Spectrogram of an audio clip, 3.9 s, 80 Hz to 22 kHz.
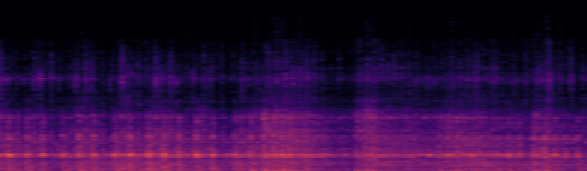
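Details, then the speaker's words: Bajaj Pulsar NS 200 single-cylinder engine idling: light metallic rattle over the steady thump, a timing chain noise from the right-side chain, caused when the tensioner is bad. "अगर tensioner खराब होगा तभी timing चैन की आवाज आएगी। तो इसमें अभी टाइमिंग चैन या की आवाज आ रही है।"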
